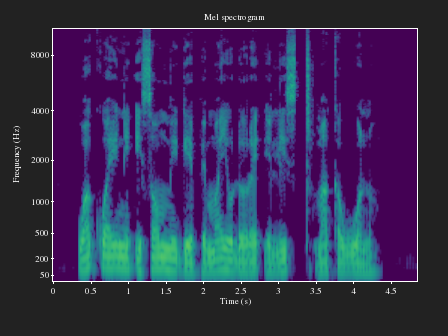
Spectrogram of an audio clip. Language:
Luo (Kenya and Tanzania)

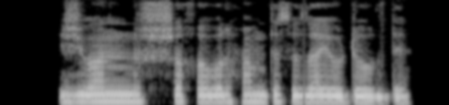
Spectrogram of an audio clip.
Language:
Pashto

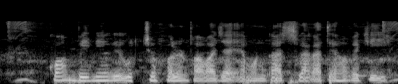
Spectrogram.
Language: Bangla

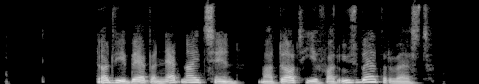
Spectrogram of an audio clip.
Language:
Western Frisian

